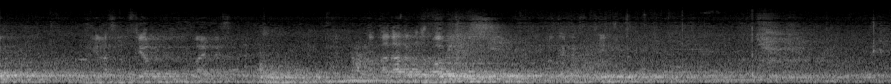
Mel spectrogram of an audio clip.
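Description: A small ensemble plays music in a large echoing hall.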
